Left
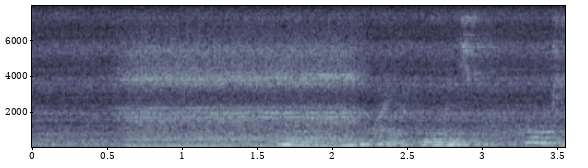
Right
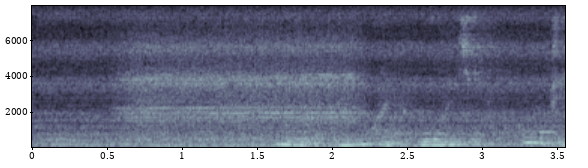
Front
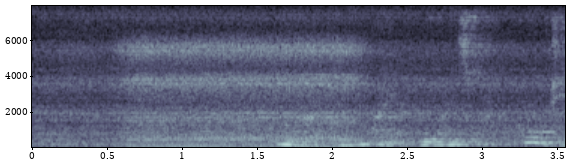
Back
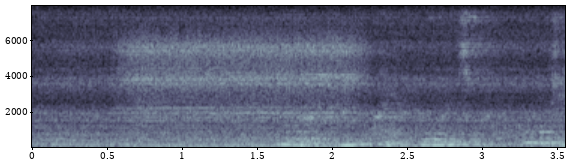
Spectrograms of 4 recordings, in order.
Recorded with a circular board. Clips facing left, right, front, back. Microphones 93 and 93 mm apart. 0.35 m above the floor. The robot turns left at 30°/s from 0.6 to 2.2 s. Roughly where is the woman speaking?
Right.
